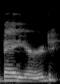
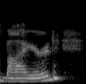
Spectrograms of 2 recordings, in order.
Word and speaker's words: Bayard: or dresden's name because it's not bayard it's biard and unfortunately he is no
